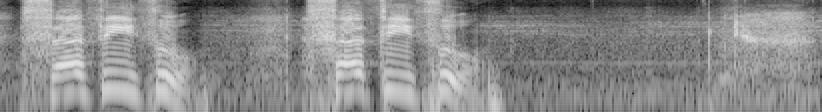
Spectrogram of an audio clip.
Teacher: সা নরম করে। সা জিহ্বার আগা উপরে দুই দাঁতের আগার সাথে লাগিয়ে পড়বেন।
